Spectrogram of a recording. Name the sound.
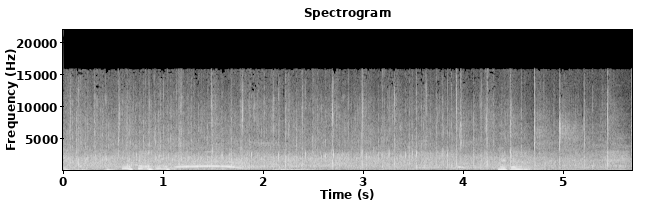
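audience applause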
